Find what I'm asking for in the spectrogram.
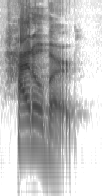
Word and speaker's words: Heidelberg: Heidelberg. That's how you say it, yep.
